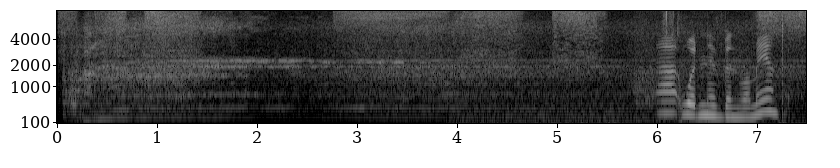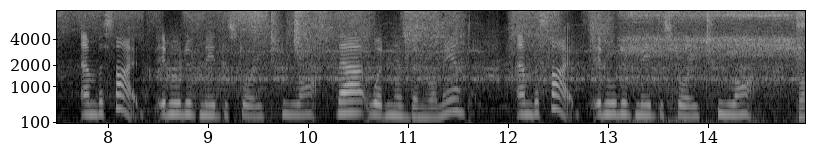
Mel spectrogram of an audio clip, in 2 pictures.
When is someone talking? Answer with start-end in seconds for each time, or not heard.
6.0-14.9.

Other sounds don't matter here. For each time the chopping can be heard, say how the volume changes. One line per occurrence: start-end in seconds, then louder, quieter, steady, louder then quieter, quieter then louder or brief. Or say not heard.
not heard.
